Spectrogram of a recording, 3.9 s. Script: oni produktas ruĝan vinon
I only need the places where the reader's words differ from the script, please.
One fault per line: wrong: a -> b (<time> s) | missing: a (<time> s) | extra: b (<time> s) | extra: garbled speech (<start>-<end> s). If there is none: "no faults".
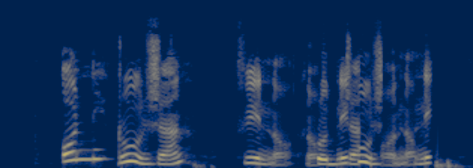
missing: produktas (0.9 s)
extra: garbled speech (2.6-3.6 s)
